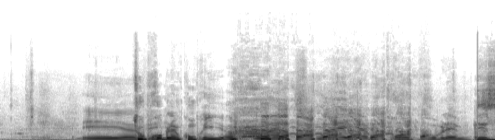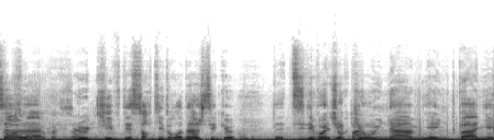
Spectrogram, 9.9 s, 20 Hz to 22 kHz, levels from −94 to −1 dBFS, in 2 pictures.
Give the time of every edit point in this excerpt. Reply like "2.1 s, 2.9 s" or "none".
4.7 s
